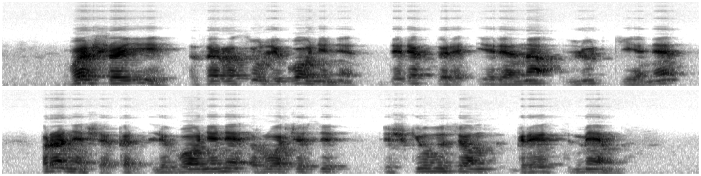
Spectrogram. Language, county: Lithuanian, Panevėžys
